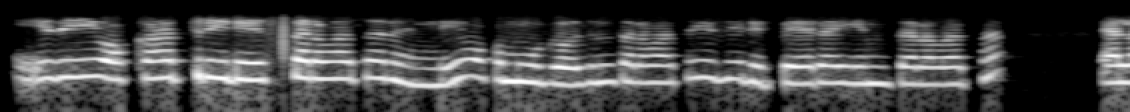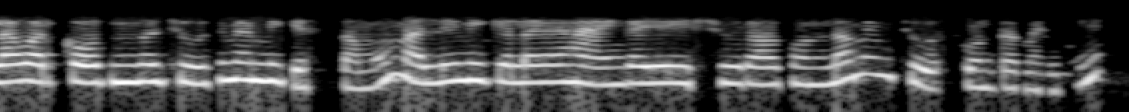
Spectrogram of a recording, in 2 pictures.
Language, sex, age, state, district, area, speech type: Telugu, female, 30-45, Andhra Pradesh, West Godavari, rural, conversation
